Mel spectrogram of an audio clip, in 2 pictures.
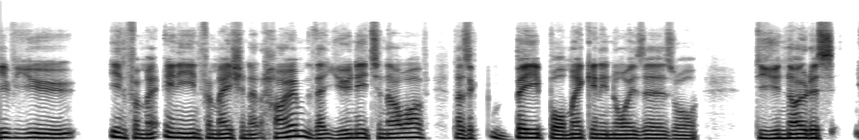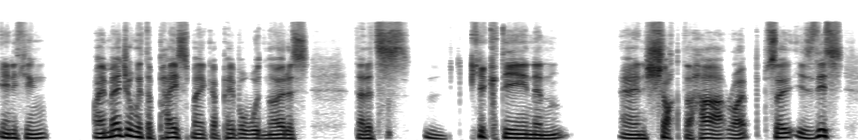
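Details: Adult male speaker; normal speech.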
